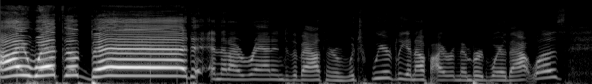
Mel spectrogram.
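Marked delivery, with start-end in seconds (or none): 0.0-2.0 acted tearful wail, very high, very loud, slow, drawn-out. Retelling bursting into tears and yelling at him: imitating a tearful yell. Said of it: "burst into tears and yelled".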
